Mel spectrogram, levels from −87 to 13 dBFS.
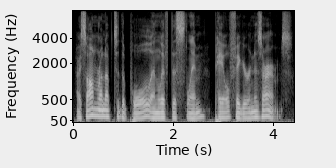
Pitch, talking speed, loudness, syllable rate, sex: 105 Hz, 230 wpm, -17 LUFS, 4.6 syllables/s, male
